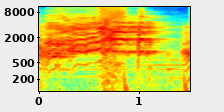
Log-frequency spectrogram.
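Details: Blue-and-yellow macaw giving a loud, harsh, raspy screech held for over a second, followed by a brief clipped squawk.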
